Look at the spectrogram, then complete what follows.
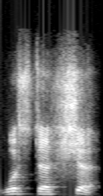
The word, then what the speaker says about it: Worcestershire: worcester yeah but um because that has got the shire in it so you say worcestershire that's the correct way to say it worcestershire no yeah because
